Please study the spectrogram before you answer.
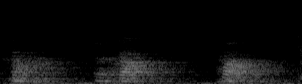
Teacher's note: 子音としてのこの H の音が喉の奥で、パッって音がちゃんと発音されるようになる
